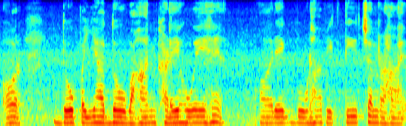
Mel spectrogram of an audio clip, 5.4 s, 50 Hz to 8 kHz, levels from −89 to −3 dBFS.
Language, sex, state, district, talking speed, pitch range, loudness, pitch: Hindi, male, Maharashtra, Solapur, 165 wpm, 140-145 Hz, -18 LUFS, 140 Hz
